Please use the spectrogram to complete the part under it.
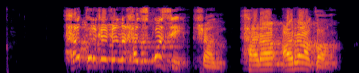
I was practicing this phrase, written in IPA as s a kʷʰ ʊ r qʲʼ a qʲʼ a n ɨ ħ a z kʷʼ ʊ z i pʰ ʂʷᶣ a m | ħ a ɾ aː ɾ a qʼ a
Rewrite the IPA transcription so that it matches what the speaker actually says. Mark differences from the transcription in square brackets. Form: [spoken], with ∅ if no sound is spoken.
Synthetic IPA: [ħ] a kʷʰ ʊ r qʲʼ a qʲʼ a n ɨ ħ a z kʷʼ ʊ z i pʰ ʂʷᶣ a [n] | ħ a ɾ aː ɾ a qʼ a

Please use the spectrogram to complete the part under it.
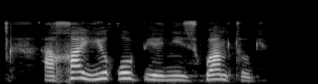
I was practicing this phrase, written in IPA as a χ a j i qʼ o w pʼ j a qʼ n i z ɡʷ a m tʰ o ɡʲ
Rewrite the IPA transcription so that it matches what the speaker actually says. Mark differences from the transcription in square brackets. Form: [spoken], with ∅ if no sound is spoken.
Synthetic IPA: a χ a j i qʼ o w pʼ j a [∅] n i z ɡʷ a m tʰ o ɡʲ

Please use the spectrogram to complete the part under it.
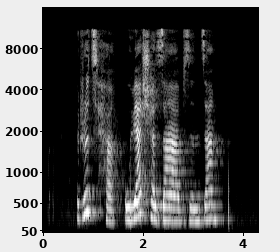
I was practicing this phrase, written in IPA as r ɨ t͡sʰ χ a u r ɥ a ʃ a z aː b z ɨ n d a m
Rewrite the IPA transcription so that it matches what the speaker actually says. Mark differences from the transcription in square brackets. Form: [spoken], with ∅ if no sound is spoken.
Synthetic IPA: r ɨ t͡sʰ [ħ] a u [∅] ɥ a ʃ a z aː b z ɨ n [d͡z] a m

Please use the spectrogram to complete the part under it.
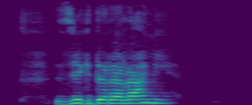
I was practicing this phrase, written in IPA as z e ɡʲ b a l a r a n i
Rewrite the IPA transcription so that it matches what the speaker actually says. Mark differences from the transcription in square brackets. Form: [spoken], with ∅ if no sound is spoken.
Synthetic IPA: z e ɡʲ [d] a [ɾ] a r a [m] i

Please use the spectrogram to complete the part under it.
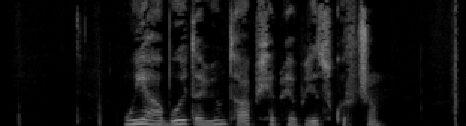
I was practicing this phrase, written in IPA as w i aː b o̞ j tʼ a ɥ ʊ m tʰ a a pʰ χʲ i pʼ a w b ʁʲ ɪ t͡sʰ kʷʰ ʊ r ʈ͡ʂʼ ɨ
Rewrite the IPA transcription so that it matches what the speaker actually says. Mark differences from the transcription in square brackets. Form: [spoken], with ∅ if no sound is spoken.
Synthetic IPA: w i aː b o̞ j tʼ a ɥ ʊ m tʰ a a pʰ χʲ [a] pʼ a [∅] b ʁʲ ɪ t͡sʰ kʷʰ ʊ r ʈ͡ʂʼ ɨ

